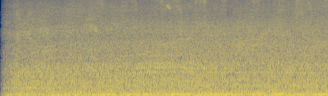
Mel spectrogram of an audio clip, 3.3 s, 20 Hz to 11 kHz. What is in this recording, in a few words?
whirlwind; cstrike; d2lod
